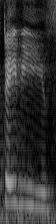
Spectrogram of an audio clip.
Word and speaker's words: Davies: Is it Davis? Is it Davies? I know sometimes with the E you don't pronounce it. – It's Davies, so it's I-E-S.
